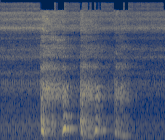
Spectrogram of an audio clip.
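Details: Adult woman with a cold and cough with hard-to-clear sputum, lungs clear without crackles but harsh breathing, coughs four short harsh bursts in quick succession while inhaling from a nebulizer; faint room hum.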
